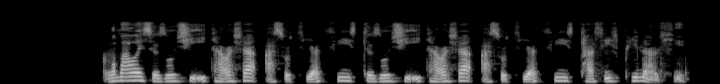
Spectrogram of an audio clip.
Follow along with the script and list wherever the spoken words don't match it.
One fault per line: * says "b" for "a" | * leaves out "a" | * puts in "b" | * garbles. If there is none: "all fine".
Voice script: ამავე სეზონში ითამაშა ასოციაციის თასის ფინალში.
* puts in "სეზონში ითამაშა ასოციაციის"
